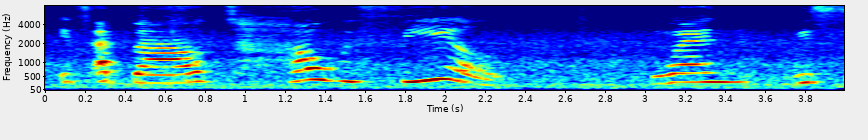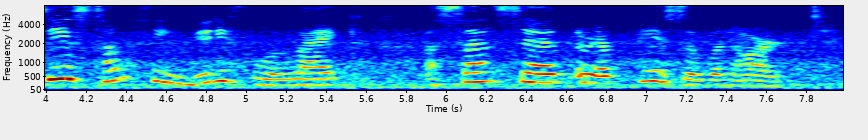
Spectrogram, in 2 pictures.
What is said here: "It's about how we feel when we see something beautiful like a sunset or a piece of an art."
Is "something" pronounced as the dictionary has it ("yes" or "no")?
yes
